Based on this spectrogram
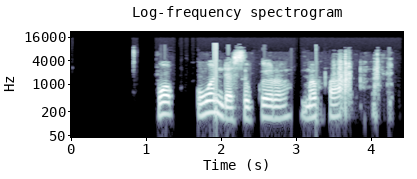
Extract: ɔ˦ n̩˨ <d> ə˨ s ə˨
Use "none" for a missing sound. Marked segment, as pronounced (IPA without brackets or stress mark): d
